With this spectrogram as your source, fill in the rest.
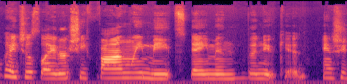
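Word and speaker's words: Damen: I keep wanting to say Damien, and in fact, in a lot of my notes, it is Damien. But it is Damon. There's no I.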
